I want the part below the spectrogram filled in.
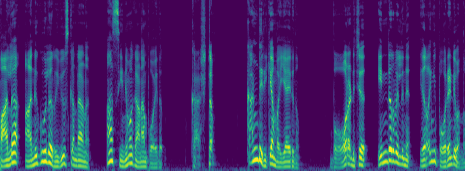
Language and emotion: Malayalam, disgusted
